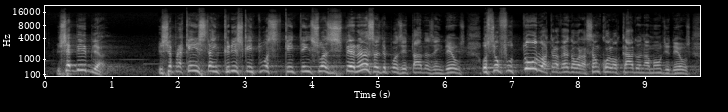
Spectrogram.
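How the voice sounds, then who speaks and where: A man talks at a moderate pace with a high pitch and lively intonation. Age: 70s. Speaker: pastor. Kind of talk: sermon. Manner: animated.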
